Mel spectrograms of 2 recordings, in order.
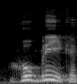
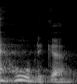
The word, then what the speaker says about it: rubrica: ó eu posso ter essa palavra aqui olha rubrica que não é rúbrica certo aqui é rubrica Esta palavra aqui ela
